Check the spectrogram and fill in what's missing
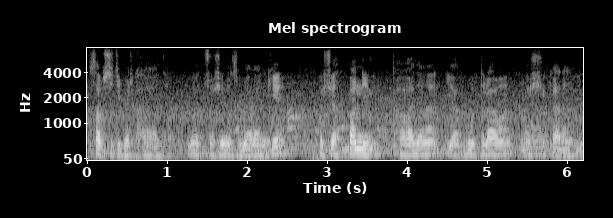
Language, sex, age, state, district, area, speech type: Kashmiri, male, 45-60, Jammu and Kashmir, Ganderbal, rural, spontaneous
